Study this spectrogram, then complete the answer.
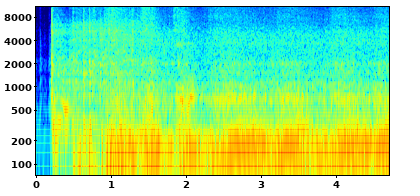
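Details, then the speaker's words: Renault R8 Gordini rebuilt engine on its first start, with no coolant added yet: it catches instantly on the first try and settles into a strong, steady run with some throttle blips. A clean, normal start. "bon bah là voyez on a juste fait un premier démarrage on pas pas mis d'eau dedans pour s'assurer que ça démarre donc bah là on va dire que c'est nickel ça démarre du premier coup"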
